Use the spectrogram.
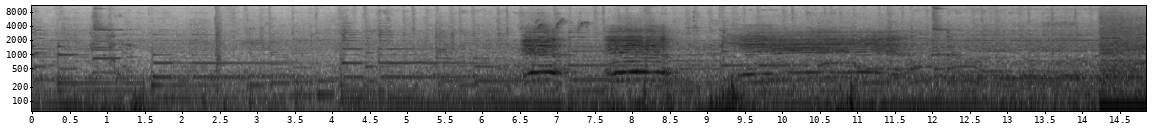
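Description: Dairy cattle low and moo repeatedly inside a cowshed at a gelato maker's farm in Okayama, several drawn-out calls at mid distance over a steady hum of barn machinery, with no talk.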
